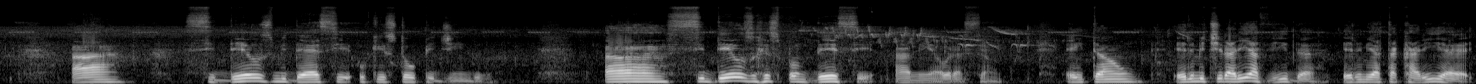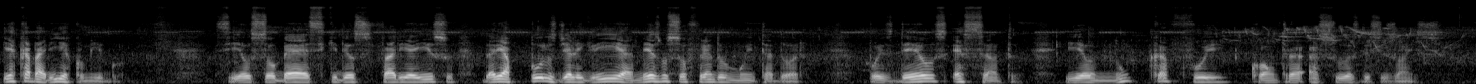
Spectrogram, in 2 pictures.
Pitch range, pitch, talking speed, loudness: 100-130 Hz, 115 Hz, 110 wpm, -20 LUFS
